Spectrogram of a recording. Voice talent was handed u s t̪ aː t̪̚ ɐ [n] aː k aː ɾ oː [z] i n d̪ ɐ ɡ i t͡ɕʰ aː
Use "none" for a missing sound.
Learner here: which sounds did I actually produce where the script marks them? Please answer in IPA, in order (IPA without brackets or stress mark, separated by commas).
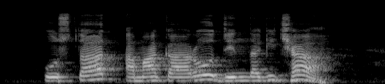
m, z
